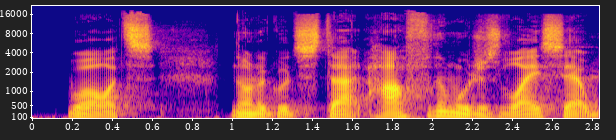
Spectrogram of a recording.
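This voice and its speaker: In a very clean recording over a silent background, a man talks at a fairly quick pace with a fairly low pitch. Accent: Australian. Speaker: football podcast co-host. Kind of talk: casual sports chat, match review. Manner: emotional, animated.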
